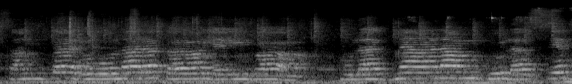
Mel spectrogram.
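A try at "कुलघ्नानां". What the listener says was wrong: జ్ఞాన కాదు, ఘ్నా. ఘా పెద్దది. కులఘ్నానాం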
